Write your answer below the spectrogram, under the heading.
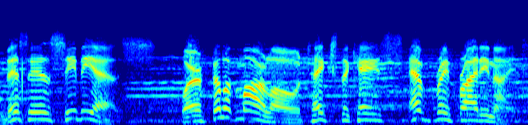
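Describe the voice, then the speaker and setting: Male American network announcer, 1950s delivery, fairly high and animated, muffled vintage recording. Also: normal speed, over music. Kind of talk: 1950s radio announcing, scripted. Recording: dull vintage radio recording.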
